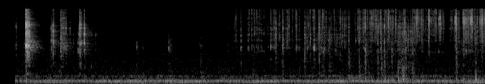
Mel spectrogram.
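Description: A utility knife blade slices and scrapes small cubes off a solid pink rectangular bar of soap with a scored grid surface, held in the palm. A few sharp, crisp cuts open the clip, followed by a quieter stretch and then a denser run of bright, crackly scraping that builds toward the end over a faint low hum.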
